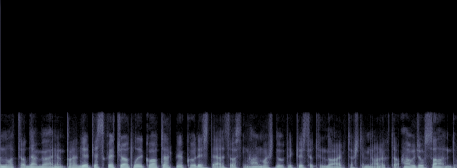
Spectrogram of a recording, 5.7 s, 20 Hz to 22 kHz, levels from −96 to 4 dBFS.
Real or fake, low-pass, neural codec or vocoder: fake; 7.2 kHz; codec, 16 kHz, 1 kbps, FreqCodec, larger model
